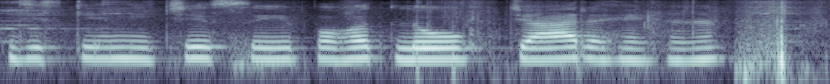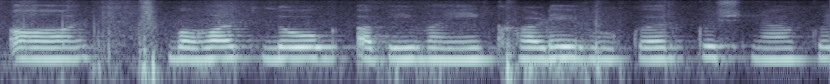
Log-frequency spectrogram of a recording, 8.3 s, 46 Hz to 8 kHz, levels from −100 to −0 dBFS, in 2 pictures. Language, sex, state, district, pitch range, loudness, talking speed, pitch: Hindi, female, Bihar, Kaimur, 210-220 Hz, -22 LUFS, 130 wpm, 215 Hz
